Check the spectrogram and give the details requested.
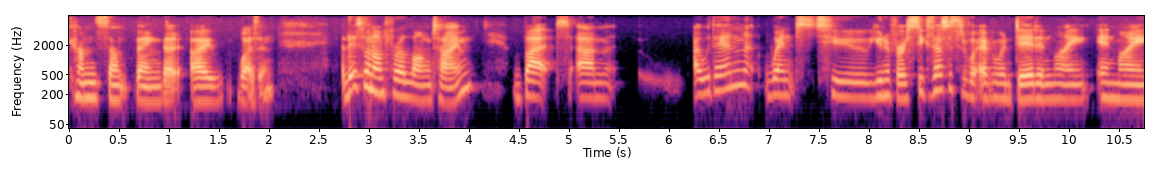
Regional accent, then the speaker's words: Vancouver, British Columbia, Canada; now in London, United Kingdom; I was born and raised in Vancouver, Canada

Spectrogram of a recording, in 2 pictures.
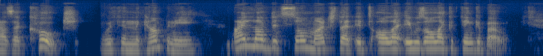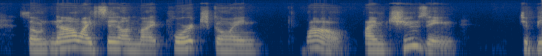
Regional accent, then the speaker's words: Jamaica; now in Canada; I am a Jamaican Canadian, proud to call herself that.

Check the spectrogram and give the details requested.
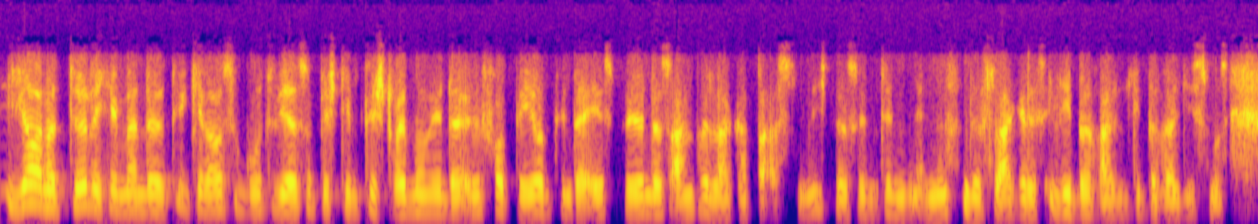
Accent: Austria

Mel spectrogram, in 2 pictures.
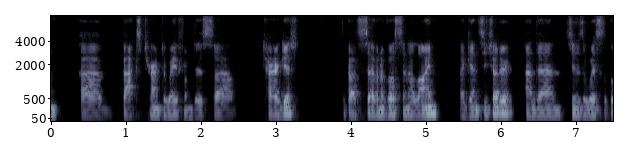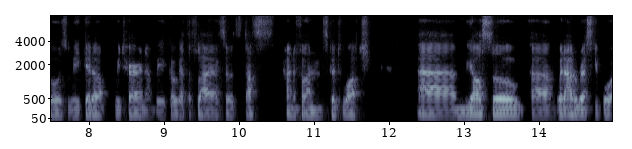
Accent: West Cork, Munster, Ireland; I'm from … in West Cork

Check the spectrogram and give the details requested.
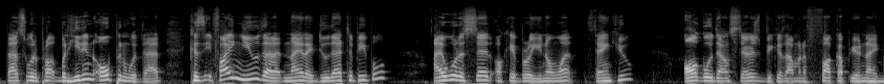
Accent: Montreal, Quebec, Canada; born or raised there

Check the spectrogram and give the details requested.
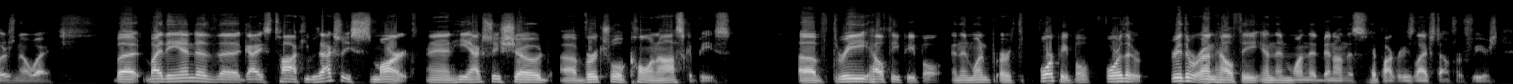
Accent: Eastern Oregon, United States; I grew up over in Eastern Oregon

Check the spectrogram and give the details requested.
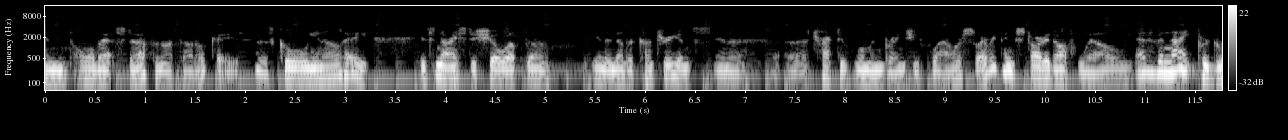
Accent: Texas, United States; we're from Texas, we were only taught, you know, we spoke two languages, which was English and Texan.

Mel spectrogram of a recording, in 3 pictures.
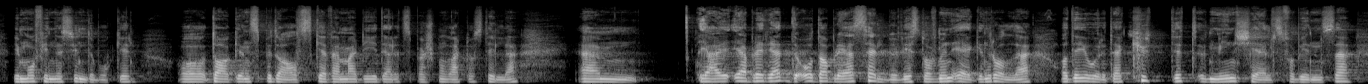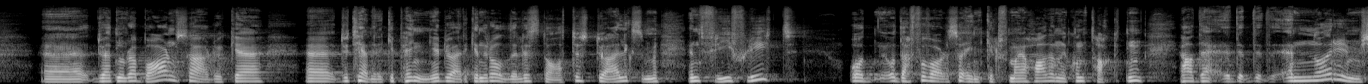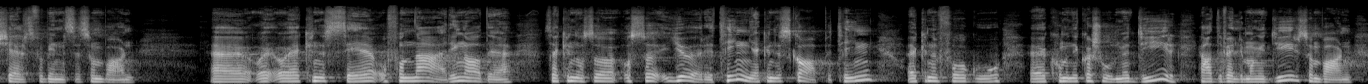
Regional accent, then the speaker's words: Bærum, Akershus, Norway; Jeg vokste opp i Bærum på 90-tallet

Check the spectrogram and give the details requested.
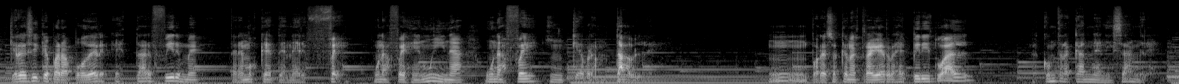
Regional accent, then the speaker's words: Puerto Rico; moved away as an adult; also born or lived in Florida, United States; now in Jacksonville, Florida, United States; Soy de Puerto Rico, pero ya llevo con mi familia siete

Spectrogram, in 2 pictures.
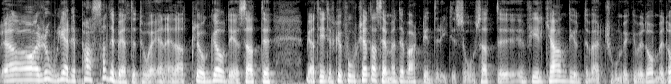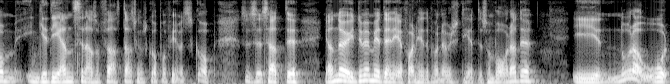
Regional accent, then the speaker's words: Stockholm, Stockholm County, Sweden; also born or lived in Björkhagen; jag är ju uppväxt i, i, i Årsta egentligen.

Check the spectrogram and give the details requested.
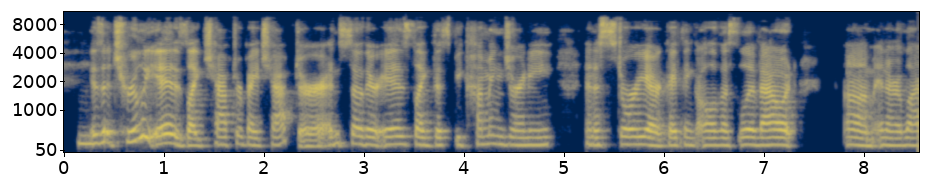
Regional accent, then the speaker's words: Minnesota, United States; moved away as an adult; now in Denver, United States; Where I grew up in Minnesota

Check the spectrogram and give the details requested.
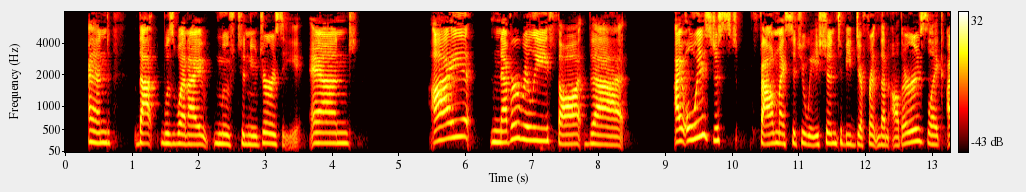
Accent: Chennai, Tamil Nadu, India; now in Memphis, United States; So that's when we moved from India to Memphis, and I was in Chennai, India, which is in the south.

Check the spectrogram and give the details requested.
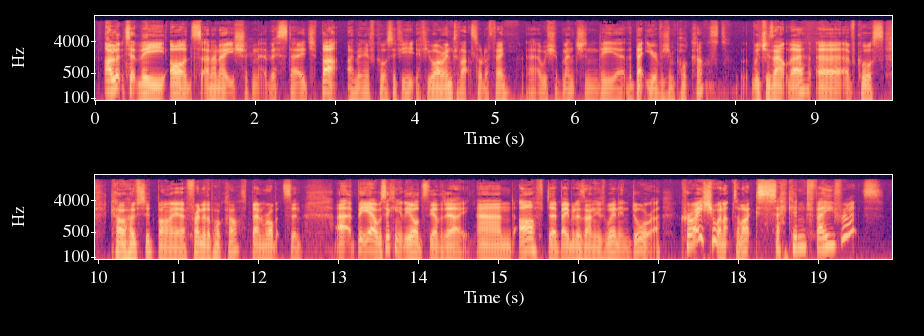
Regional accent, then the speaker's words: England, United Kingdom; this is me asking as, as an English person

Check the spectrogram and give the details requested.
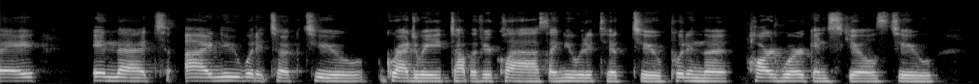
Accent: outside of Chicago, Illinois, United States; moved away as an adult; also born or lived in San Francisco / Miami; I was born outside of Chicago in a very small town and went to high school in that area.

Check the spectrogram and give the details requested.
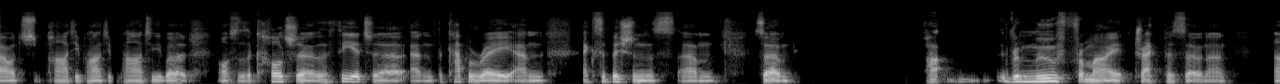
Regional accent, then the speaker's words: Bonn, North Rhine-Westphalia, Germany; moved away as an adult; now in Liverpool, United Kingdom; I went back to Germany, to my hometown. Beautiful place, Bonn, former capital of Germany.

